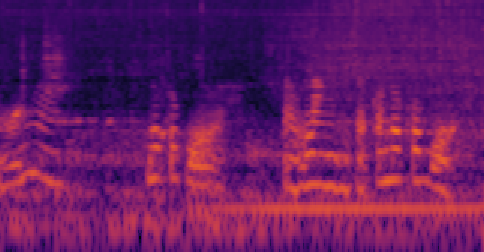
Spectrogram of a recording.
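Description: Liquid pours into a hot pan and sizzles.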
